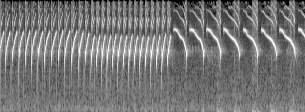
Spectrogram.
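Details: Canary chirping and trilling to lure other canaries into song: a rapid string of high, falling notes for two and a half seconds, followed by slower, separate downward-sliding whistles.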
